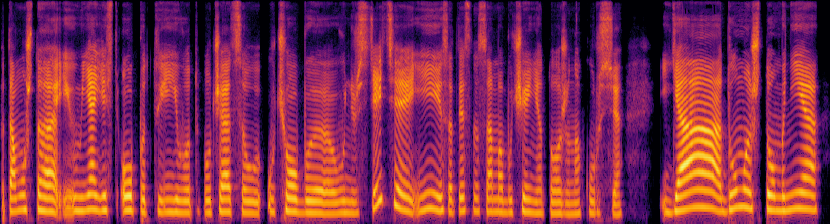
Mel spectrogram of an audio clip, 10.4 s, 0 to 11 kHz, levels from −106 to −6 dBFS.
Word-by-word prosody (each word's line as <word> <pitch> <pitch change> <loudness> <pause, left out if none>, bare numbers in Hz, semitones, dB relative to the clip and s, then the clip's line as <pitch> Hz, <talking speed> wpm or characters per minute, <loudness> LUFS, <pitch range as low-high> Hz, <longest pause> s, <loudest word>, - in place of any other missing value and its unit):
потому 200 +2 -1
что 200 -3 +3
и - - -1
у 200 - -3
меня 210 +2 +3
есть 210 -1 -1
опыт 210 -3 -1
и, 180 +1 -3
вот, 175 +2 -5
получается, 180 +1 -1
у 165 -1 -4
учебы 175 -4 -1
в 160 - -5
университете 220 - -1
и, 210 +3 -2
соответственно, 195 +1 -6
самообучения 180 -1 -3
тоже 165 -1 -6
на 160 +1 -7
курсе. 165 -2 -7 0.4
Я 225 +5 +6
думаю, 240 +5 -1
что 225 -2 +1
мне, 220 +1 +1
190 Hz, 140 wpm, -19 LUFS, 175-215 Hz, 0.4 s, Я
